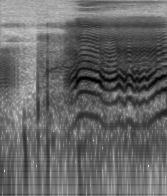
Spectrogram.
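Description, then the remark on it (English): A baby babbles: a few soft, short syllables, then a loud, drawn-out vocal sound whose pitch wavers up and down, with no other voices. “Don't let the baby talk.”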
